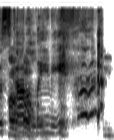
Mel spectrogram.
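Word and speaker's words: Scottoline: She says it rhymes with weenie. So, Lisa Scottini.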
